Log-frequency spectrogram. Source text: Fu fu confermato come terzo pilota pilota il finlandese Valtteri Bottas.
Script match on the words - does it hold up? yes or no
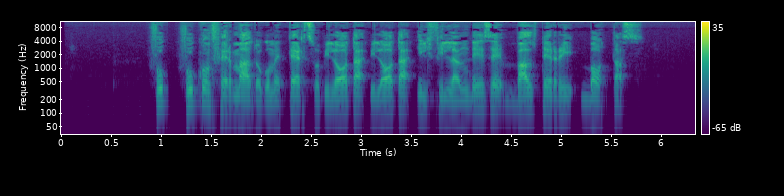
yes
